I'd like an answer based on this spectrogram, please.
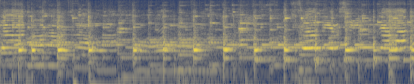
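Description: Gamelan music accompanying an ebeg horse dance: tuned mallet percussion striking a fast, repeating melodic pattern over low drum beats.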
